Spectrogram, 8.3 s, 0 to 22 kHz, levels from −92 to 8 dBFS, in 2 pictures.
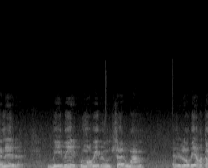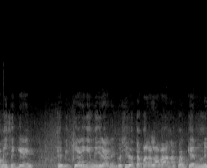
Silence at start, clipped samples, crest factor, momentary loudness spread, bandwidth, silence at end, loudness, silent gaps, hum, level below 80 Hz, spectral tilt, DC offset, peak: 0 s; under 0.1%; 14 dB; 10 LU; 8.8 kHz; 0 s; -28 LUFS; none; none; -68 dBFS; -7 dB/octave; under 0.1%; -14 dBFS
